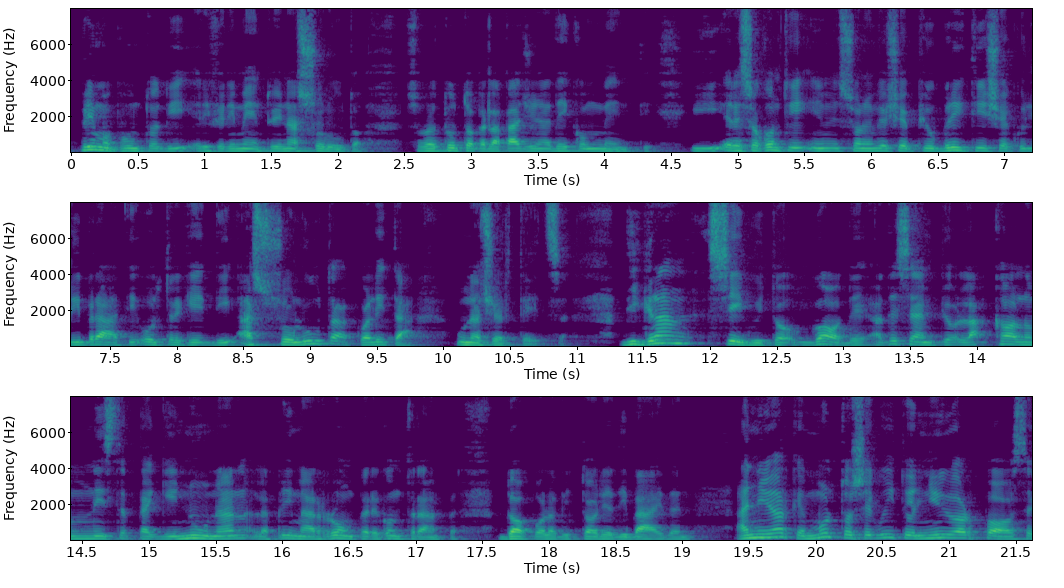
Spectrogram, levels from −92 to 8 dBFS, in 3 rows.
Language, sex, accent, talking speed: Italian, male, native, 160 wpm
